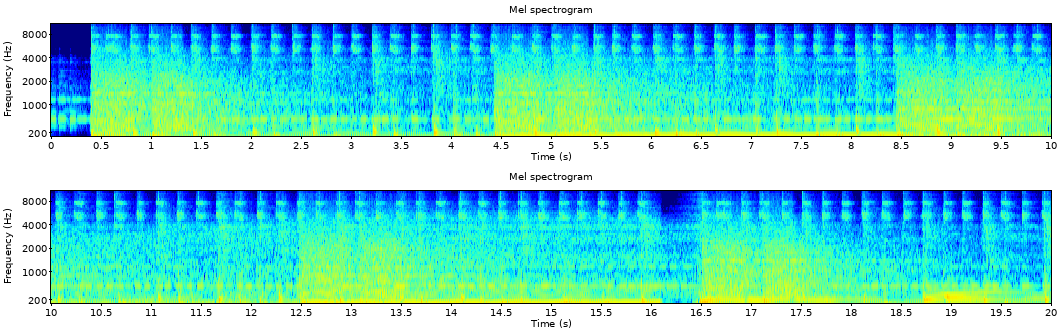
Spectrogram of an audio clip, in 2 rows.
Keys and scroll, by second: 4.1 alt+x, 8.8 F4.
